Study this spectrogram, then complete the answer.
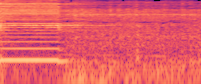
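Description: A short, high electronic horn beep from an Ola electric scooter sounds loudly at the start, then cuts off into quiet road and wind noise.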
